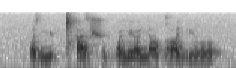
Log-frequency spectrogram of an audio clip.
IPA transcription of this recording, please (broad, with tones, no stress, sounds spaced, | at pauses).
qʷ ə˦ z nʲ ɵ˦ ɖ ǀʰ a˦ z ʃ u˩ b ɔ˥ lʲ ɔː˥ nʲ oː˨ dˤ eː˦ rʲ oː˦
